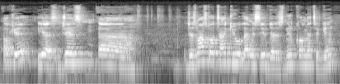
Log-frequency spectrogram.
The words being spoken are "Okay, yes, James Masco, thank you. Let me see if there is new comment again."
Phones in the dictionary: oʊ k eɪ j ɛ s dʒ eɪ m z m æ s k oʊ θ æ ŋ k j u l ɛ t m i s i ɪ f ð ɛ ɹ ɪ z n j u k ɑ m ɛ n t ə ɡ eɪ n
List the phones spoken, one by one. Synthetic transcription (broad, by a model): oʊ k eɪ j ɛ s dʒ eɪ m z m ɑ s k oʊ t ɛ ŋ k j u l ɛ t m i s i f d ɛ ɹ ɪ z n j u k ɑ m ɛ n t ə ɡ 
